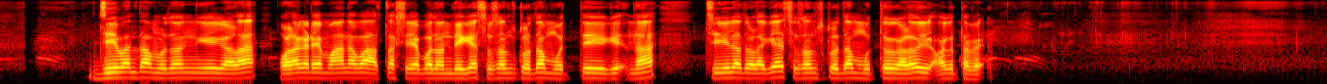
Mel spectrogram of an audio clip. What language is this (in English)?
Kannada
